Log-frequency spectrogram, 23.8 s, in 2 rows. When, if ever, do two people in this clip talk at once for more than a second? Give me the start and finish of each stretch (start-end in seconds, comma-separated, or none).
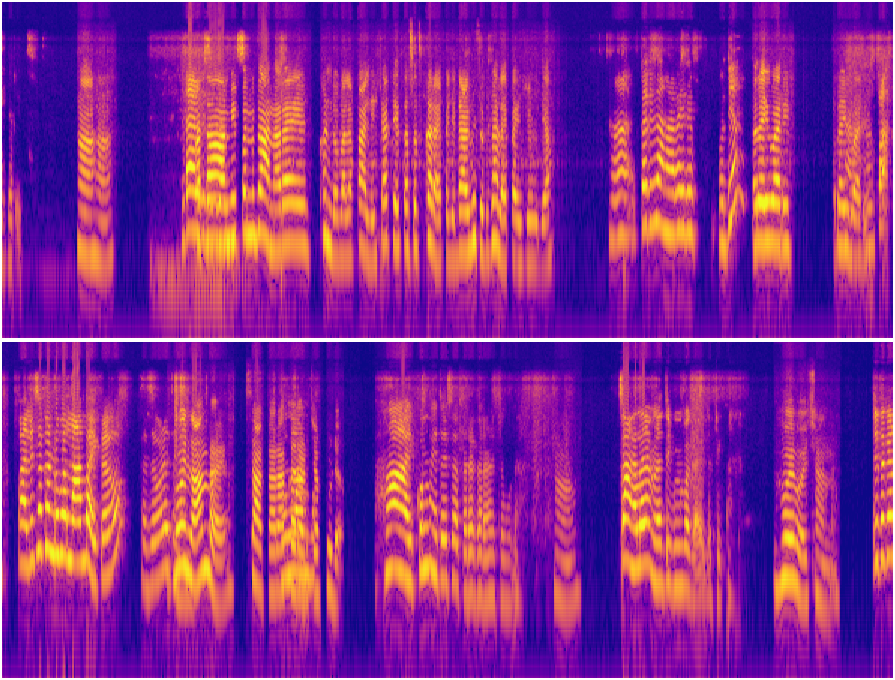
14.2-16.0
